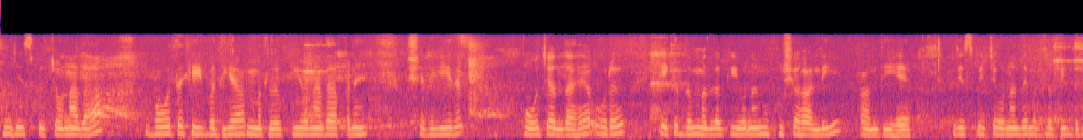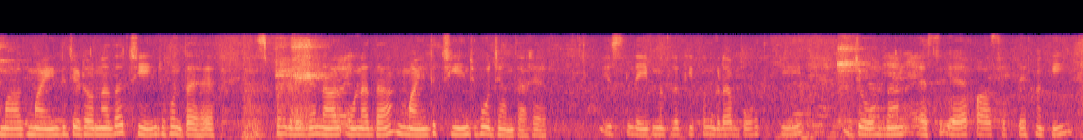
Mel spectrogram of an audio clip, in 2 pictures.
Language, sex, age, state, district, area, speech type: Punjabi, female, 45-60, Punjab, Gurdaspur, urban, spontaneous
